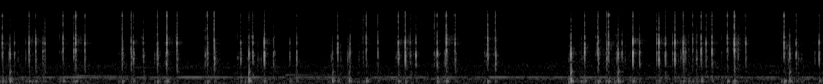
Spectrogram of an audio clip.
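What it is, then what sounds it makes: Mechanical keyboard being typed on. Fingertips type continuously on a Bakeneko65, a 65% mechanical keyboard with a hollow aluminum case, Durock lavender switches and pink plastic keycaps. The result is a steady stream of short, bright, crisp clacks with almost no ring, rising and falling in quick bursts over a faint low hum.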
